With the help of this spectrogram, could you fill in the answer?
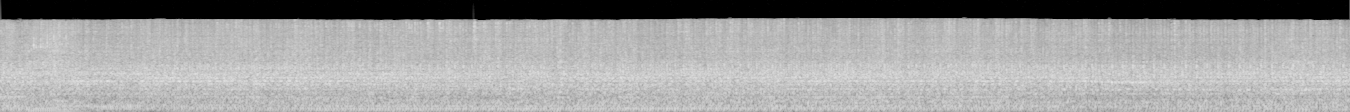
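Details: Small Yanmar diesel with three injector lines, just restarted after air was bled from the whole fuel system following a fuel filter change that left it unable to start: smooth, even idle, steady throughout with no misses or surging.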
